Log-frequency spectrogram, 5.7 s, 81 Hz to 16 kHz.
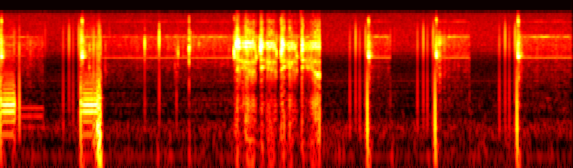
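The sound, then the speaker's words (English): Dialing on a telephone line produces a string of sharp pulse clicks over a steady high line tone, with a short ladder of tones at the start and a noisy crackling burst midway. “However, I can dial the exact same thing, and 2-2.”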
